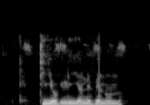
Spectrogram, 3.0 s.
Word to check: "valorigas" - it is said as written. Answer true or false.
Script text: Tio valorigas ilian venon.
false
